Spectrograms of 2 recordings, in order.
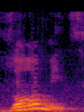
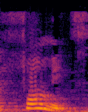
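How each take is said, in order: First: The word begins with a v sound. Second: The word begins with an f sound. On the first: The speaker calls it right. "the V sound" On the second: The speaker calls it wrong. "they exchange it for F sound"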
